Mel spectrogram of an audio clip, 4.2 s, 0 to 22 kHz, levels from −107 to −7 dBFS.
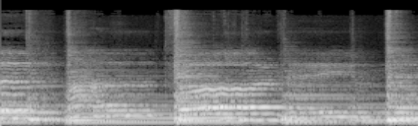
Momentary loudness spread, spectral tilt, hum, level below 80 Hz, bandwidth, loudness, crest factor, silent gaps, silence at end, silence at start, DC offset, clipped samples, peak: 9 LU; -7 dB/octave; none; -64 dBFS; 16 kHz; -23 LUFS; 14 dB; none; 0 s; 0 s; under 0.1%; under 0.1%; -8 dBFS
